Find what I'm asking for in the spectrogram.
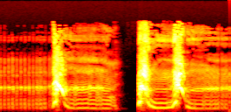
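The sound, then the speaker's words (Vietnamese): A dog growls fiercely, starting with a low, rhythmic pulsing snarl, then breaking into a few louder, harsher snarling bursts separated by a short silence. “Nó nhè răng trợn mắt, dữ tợn gầm gừ, dáng vẻ muốn lao về phía Vệ Liễm.”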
